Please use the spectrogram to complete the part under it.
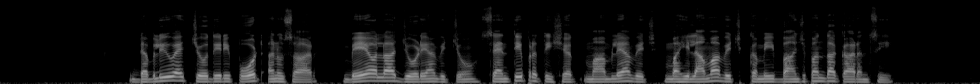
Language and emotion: Punjabi, neutral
